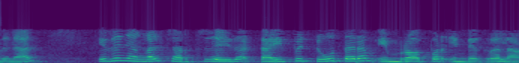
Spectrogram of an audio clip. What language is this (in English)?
Malayalam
